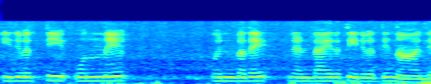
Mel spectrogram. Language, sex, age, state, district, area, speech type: Malayalam, female, 30-45, Kerala, Kollam, urban, spontaneous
